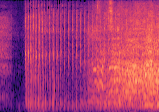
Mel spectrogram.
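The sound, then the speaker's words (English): A person imitates a cat purring with a fluttering mouth sound in rapid, even pulses that swells into a louder, rougher, breathier rumble toward the end. “Yes, please do the purring that comes out of the mouth of a cat.”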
